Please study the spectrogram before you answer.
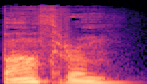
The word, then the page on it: bathroom: British English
